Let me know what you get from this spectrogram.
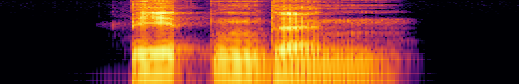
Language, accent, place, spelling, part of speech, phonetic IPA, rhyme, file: German, Germany, Berlin, betenden, adjective, [ˈbeːtn̩dən], -eːtn̩dən, De-betenden.ogg
- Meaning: inflection of betend: 1. strong genitive masculine/neuter singular 2. weak/mixed genitive/dative all-gender singular 3. strong/weak/mixed accusative masculine singular 4. strong dative plural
